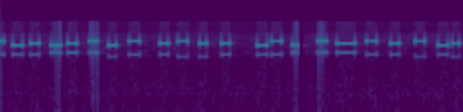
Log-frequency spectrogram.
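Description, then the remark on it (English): A quick, steady run of telephone keypad beeps as numbers are re-entered into an automated phone system, each short dual-pitched tone separated by brief gaps, with a couple of soft clicks in between and no one talking. “Please check the numbers again and re-enter.”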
